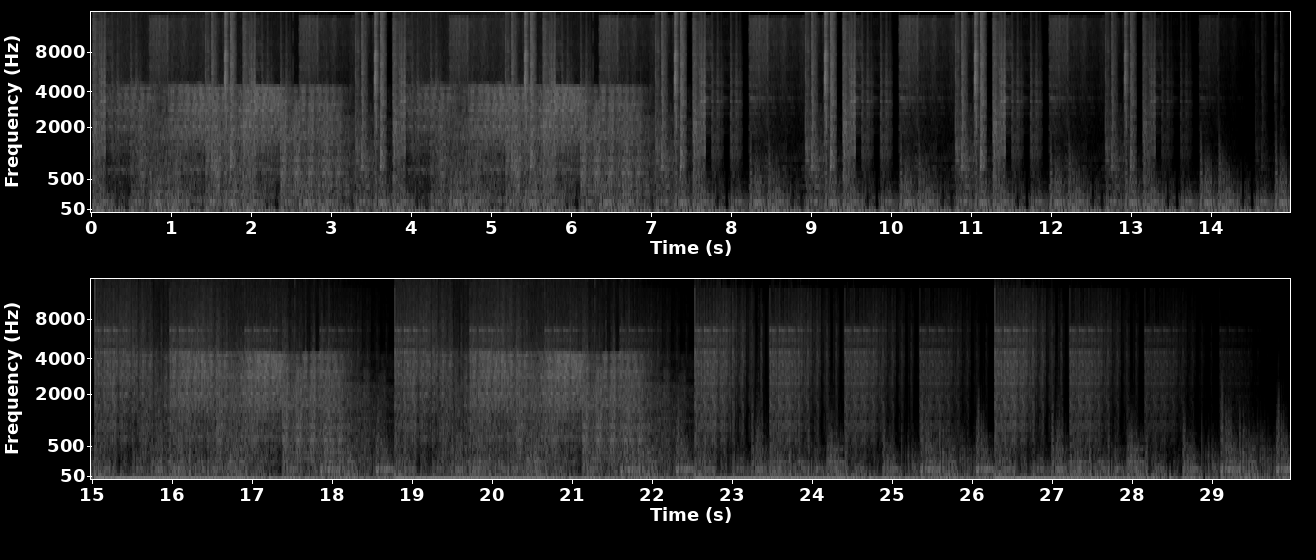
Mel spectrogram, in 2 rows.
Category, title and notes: Music > Multiple instruments
Demo Track #3927 (Industraumatic)
Ambient, Cyberpunk, Games, Horror, Industrial, Noise, Sci-fi, Soundtrack, Underground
